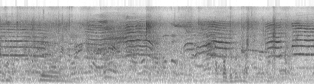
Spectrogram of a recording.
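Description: Several people's voices outdoors, overlapping chatter with high, drawn-out calls from children playing.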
